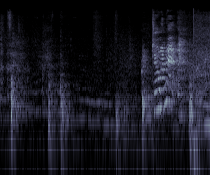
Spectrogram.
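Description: Bypass loppers clicking and creaking on a thick birch branch as they strain to cut through it, a few sharp clicks in the first second and a half, with women's voices and laughter, louder near the end.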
